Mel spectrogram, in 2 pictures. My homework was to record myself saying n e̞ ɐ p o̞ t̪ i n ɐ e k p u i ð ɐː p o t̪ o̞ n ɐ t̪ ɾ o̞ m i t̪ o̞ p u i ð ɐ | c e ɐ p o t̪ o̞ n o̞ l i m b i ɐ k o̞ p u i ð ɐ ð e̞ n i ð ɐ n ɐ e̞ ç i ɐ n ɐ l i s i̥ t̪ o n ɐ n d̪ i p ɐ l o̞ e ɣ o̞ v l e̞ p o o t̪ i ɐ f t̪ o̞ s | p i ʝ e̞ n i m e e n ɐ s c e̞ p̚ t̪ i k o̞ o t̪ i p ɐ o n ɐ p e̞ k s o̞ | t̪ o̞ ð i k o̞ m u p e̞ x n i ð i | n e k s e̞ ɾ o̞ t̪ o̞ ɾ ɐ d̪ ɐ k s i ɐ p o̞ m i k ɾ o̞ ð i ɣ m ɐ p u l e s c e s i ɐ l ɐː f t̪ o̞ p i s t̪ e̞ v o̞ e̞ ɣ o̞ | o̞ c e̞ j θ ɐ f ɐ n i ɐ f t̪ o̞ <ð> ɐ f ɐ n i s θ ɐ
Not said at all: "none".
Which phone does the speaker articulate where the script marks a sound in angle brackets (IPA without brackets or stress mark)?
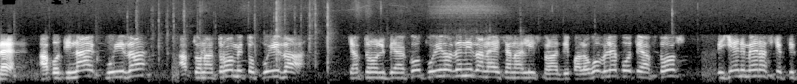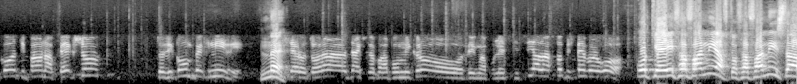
θ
